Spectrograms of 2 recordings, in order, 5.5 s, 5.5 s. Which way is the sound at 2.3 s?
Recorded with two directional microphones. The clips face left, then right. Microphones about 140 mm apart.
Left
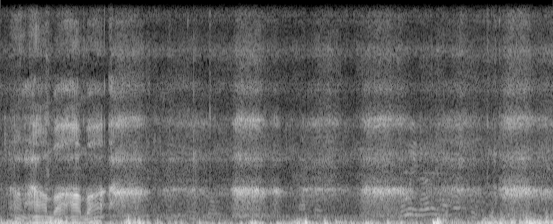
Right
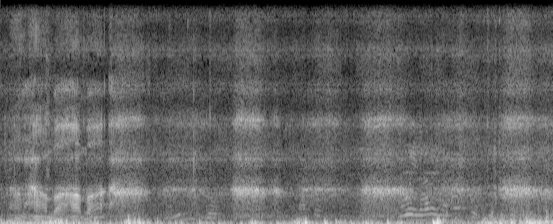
10° left (ahead or behind).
